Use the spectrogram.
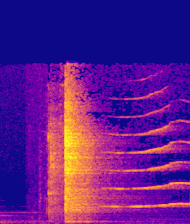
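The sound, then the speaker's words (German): A single heavy metallic knock on a massive steel door in a gloomy corridor: a sharp, loud impact with a short decay, followed by a thin, sustained ringing tone that rises slightly in pitch. “Aber dann stand ich da, in diesem düsteren Flur, und klopfte an die massive Stahltür.”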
